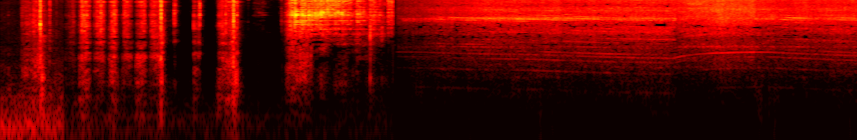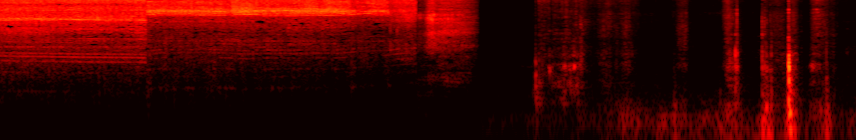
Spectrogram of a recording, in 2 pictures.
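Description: A few short scratching strokes as a pointed steel scribe marks a cutting line on a rusty steel chopper blade. Then an angle grinder with a thin cutting disc cuts through the blade's steel for about nine seconds: a steady high-pitched hiss with a faint motor whine that dips briefly under load, stopping a few seconds before the end.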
